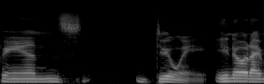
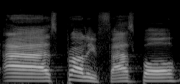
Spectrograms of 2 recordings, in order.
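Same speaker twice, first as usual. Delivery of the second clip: loud, higher impression of a cheery ballplayer interview; hammed-up, raised-voice player answer; Fernando Tatis; 5 semitones higher, 10 dB louder than usual. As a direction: imitate an upbeat athlete answering on mic. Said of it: "even when they interviewed him".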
